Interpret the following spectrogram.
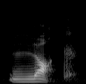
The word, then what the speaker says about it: lough: it is lough’… yes! O-u-g-h is pronounced as /ok/ in this sound, what is it pronounced as?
